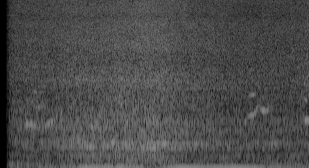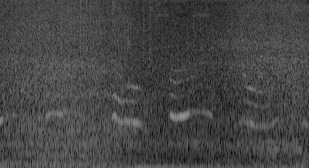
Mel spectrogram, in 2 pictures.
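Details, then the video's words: Pet cat, its owner puzzled by the sounds and movements it is making, gives a run of short tonal meows, some rising and some falling, strongest in the second half, over a steady low engine-like rumble. "my fushikit 😱😱😱 making sound"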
